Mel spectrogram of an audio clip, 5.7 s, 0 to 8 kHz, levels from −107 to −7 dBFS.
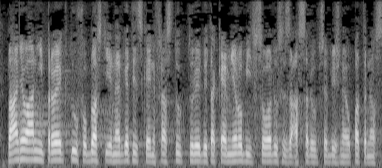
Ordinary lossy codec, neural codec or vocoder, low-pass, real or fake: none; none; none; real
